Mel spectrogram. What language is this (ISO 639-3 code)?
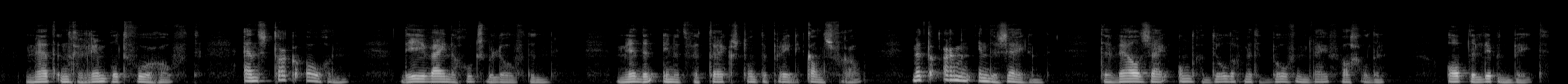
nld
